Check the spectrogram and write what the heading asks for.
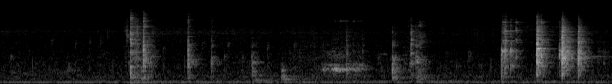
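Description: A metal utensil clinking and scraping against the kadai as a fried potato chop is lifted out of the oil: sharp, irregular clinks, with the loudest run of them near the end.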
